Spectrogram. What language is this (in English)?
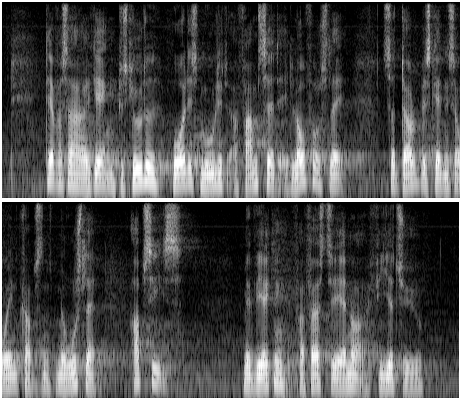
Danish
